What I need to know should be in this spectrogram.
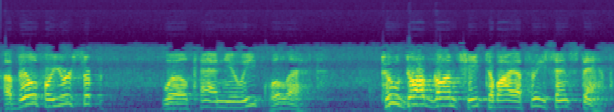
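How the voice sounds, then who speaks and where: A man playing a blustering, wisecracking middle-aged husband in 1940s radio comedy, folksy and quick to take offence. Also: sits high, big pitch swings. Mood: indignant. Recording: tinny, noisy vintage radio recording with clicks.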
